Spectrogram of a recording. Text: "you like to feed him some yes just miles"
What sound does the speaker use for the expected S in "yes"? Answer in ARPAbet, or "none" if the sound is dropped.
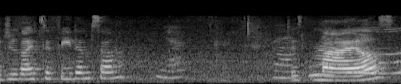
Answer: none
